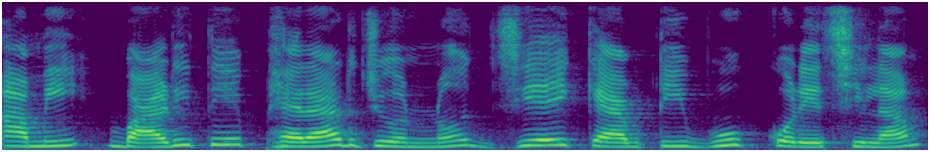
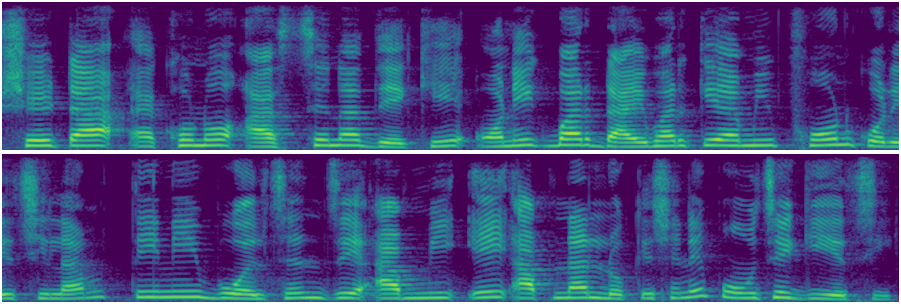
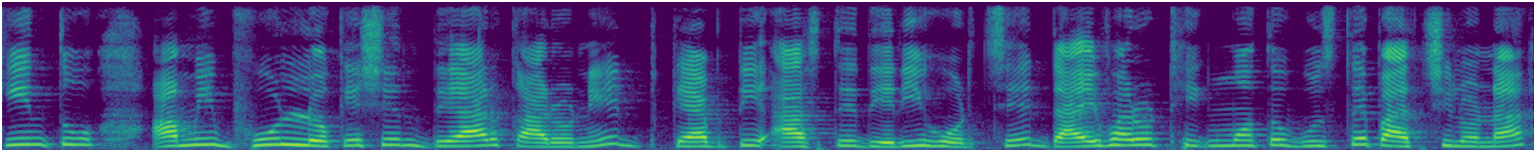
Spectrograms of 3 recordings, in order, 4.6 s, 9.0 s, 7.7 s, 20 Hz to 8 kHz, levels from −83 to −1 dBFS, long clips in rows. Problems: none marked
